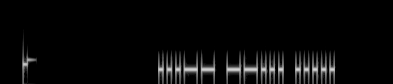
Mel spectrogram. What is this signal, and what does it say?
Morse code, heard as a keyed tone, about 28 wpm, 700 Hz. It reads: 375
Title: Common Cut Numbers - 3-Digit 28wpm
